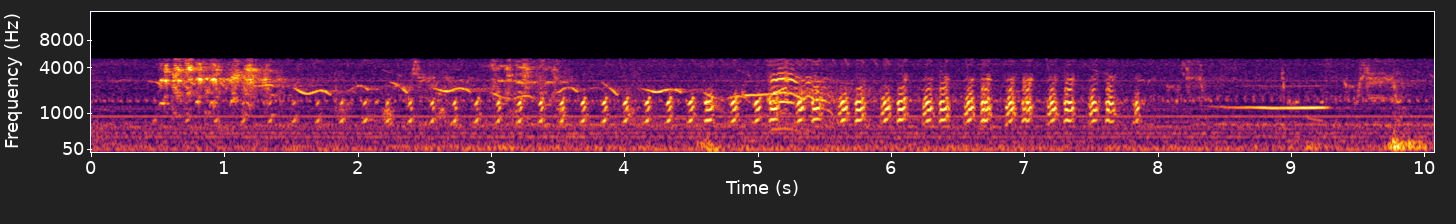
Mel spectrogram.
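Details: Little grebes at Gowrie dam in the Sabi Sand Wildtuin, South Africa, on 10/08/20; a long, rapid trill of evenly spaced pulsed notes swells and fades over about seven seconds, with sliding whistles of other birds near the start.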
